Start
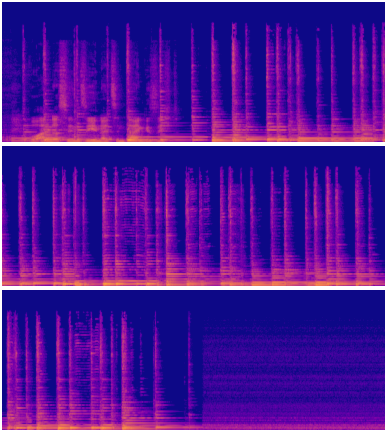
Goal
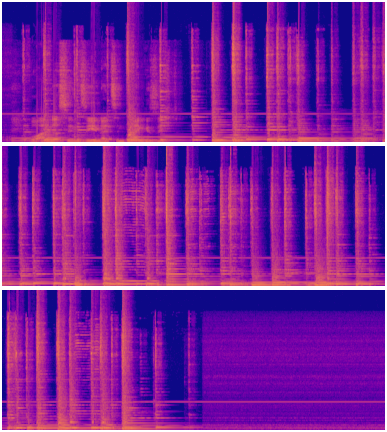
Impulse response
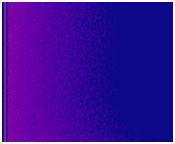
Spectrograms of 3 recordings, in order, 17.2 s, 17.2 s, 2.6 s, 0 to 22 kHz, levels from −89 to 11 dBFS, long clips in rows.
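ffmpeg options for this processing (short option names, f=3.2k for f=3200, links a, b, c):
-filter_complex "[0:a]aeval=exprs='0.133*(abs(mod(val(0)/0.133+3,4)-2)-1)':c=same,aeval=exprs='val(0)+0.00141*sin(2*PI*4500*n/s)':c=same,crystalizer=i=7.5:c=0,asettb=1/sr,asplit=3[a][b][c];[a]atrim=end=4.754[d];[b]atrim=start=4.75:end=5.85,asetpts=PTS-STARTPTS,afade=t=in:d=0.004:c=qsin,afade=t=out:st=1.096:d=0.004:c=qsin,aeval=exprs='(tanh(5.62*val(0)+0.8)-tanh(0.8))/5.62':c=same[e];[c]atrim=start=5.846[f];[d][e]acrossfade=d=0.004:c1=hsin:c2=qsin[g];[g][f]acrossfade=d=0.004:c1=qsin:c2=hsin,equalizer=f=210:t=o:w=2.1:g=4.5[h];[1:a]atrim=start_sample=2205,atrim=end_sample=3969[i];[h][i]afir=irnorm=-1:irlink=0,volume=-2dB"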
